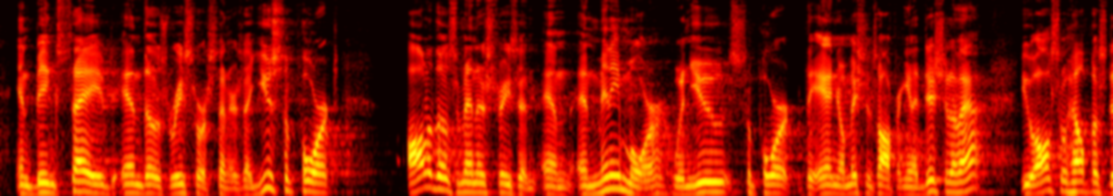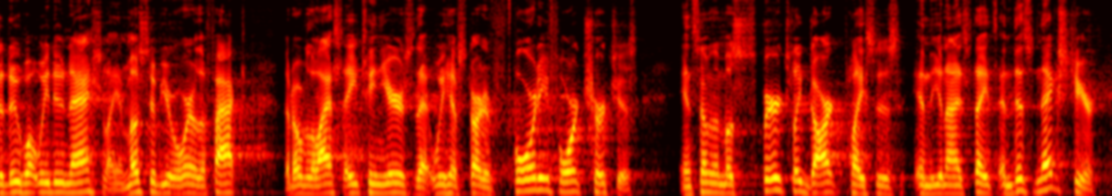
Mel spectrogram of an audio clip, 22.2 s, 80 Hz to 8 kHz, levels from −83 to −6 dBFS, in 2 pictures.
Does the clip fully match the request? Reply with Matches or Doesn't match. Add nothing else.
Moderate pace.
Doesn't match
